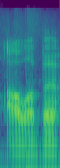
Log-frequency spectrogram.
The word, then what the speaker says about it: Alba: Scottish independence, which was ALBA, or Alaba, I think is the actual proper way that you pronounce that.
